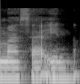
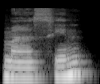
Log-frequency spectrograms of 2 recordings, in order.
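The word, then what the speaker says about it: ܡܐܣܝܢ: Tapi adalah masain, adanya masain. Jadi bukan masin, bukan masin seperti itu, tapi bukan mem olaf,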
